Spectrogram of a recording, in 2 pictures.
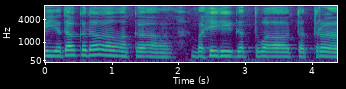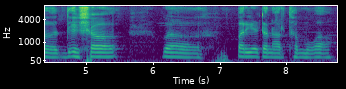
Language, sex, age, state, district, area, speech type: Sanskrit, female, 60+, Karnataka, Bangalore Urban, rural, spontaneous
